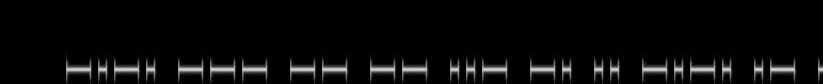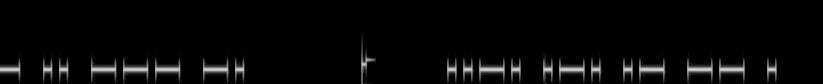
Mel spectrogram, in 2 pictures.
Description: Morse code, heard as a keyed tone, about 15 wpm, 700 Hz. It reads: COMMUNICATION FRAME
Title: Sentences from Top 1000 Words - Review Part 6 - New Word Drill - 15wpm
